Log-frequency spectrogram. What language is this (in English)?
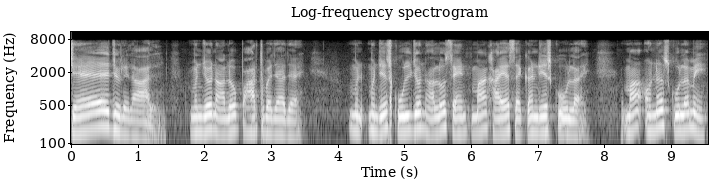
Sindhi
